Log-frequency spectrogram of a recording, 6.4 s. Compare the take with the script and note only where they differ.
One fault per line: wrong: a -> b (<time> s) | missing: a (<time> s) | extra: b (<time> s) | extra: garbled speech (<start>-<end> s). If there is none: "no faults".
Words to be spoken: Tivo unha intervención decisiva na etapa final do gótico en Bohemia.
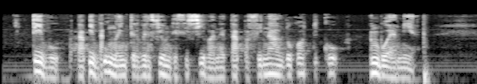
extra: garbled speech (0.9-1.4 s)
